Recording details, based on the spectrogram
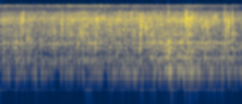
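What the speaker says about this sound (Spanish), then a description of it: "Y lo vamos a sofreír aquí" Pieces of cod sizzle steadily in hot oil in a pan over medium heat, a dense, even crackle and hiss up close with no talking.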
